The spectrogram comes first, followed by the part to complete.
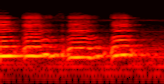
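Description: A woman humming "mm-mm" a cappella between sung lines, in about four short notes that fade away near the end.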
